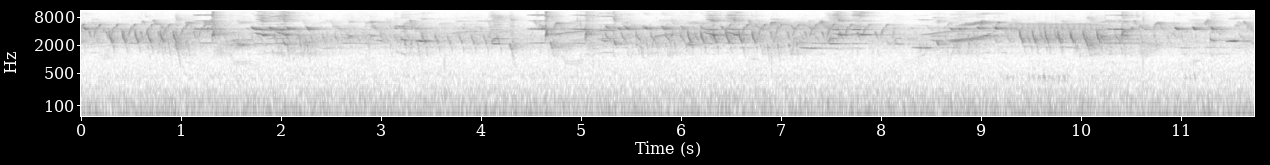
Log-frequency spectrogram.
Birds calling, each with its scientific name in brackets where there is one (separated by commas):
Apapane (Himatione sanguinea), Hawaii Amakihi (Chlorodrepanis virens), Iiwi (Drepanis coccinea), Omao (Myadestes obscurus)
